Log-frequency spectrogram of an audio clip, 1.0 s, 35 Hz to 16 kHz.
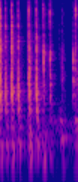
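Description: Steady close-miked typing on an 8BitDo Retro Mechanical Keyboard, a quick run of roughly ten sharp, clicky key presses in an even rhythm, with no voices.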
